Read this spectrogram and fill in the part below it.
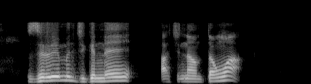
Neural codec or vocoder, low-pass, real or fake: codec, 24 kHz, 0.9 kbps, DualCodec; 7.2 kHz; fake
